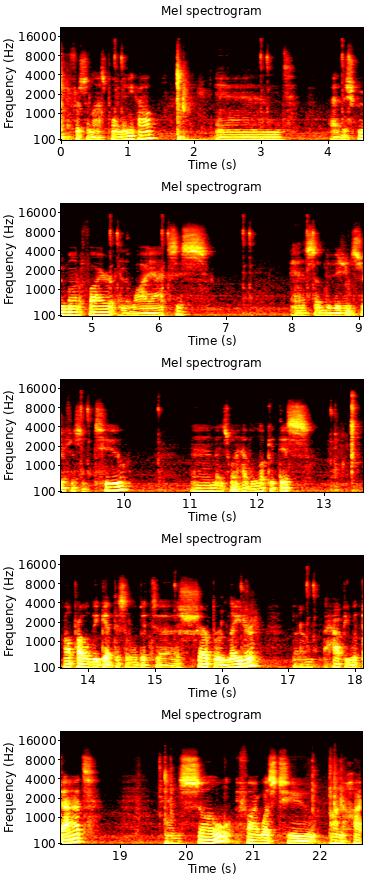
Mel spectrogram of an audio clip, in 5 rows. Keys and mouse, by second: 0.0 Tab, 1.8 n, 3.0-5.0 drag, 5.3-10.4 drag, 10.4 middle click, 10.9 click, 11.2-12.3 middle drag, 15.3-17.2 middle drag, 17.2-18.9 drag, 19.1 click, 19.7 KP_1, 20.7-22.6 middle drag, 22.1 alt+h.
